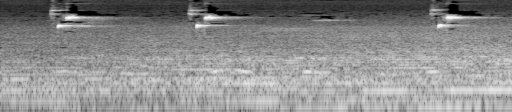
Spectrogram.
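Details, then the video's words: Wedani goldfinch producing three crisp, high two-part chirps spaced well apart. Each chirp has a bright upper note and a slightly lower echoing note, over soft background noise. "تغريد حسون ويداني"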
